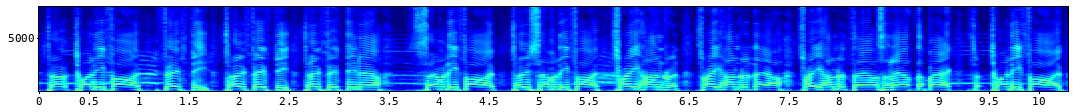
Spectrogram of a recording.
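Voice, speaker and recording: A male livestock auctioneer with a high, clean voice. He chants bids urgently and repetitively, rolling numbers into a rapid-fire sales patter. The sound is dry and close. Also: fairly bright tone, clean tone, no room sound, poor audio. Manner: repetitive, urgent bid calling. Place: live yearling sale.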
